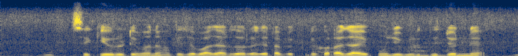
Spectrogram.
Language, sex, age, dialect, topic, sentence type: Bengali, male, 18-24, Western, banking, statement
